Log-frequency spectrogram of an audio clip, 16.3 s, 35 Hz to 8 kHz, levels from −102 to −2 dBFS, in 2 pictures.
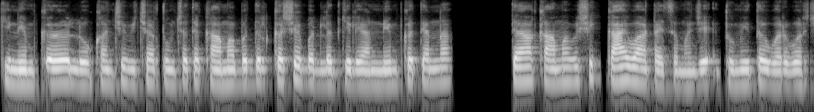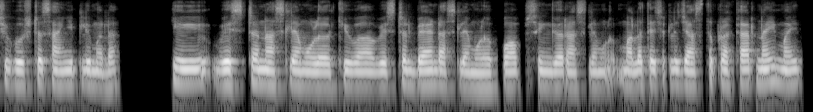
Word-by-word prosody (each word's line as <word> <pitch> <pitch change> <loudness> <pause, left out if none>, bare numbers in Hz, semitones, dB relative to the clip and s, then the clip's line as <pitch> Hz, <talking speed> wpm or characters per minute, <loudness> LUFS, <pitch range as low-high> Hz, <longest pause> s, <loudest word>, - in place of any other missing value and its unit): की 150 - -2
नेमकं 135 +2 +6
लोकांचे 135 +2 0
विचार 140 +1 -2
तुमच्या 140 0 -1
त्या 150 - +1
कामाबद्दल 140 +1 +2
कसे 150 +1 +2
बदलत 135 -1 +1
गेले 135 -1 +2
आणि 130 0 0
नेमकं 130 +2 0
त्यांना 145 0 -1 0.6
त्या 155 0 +4
कामाविषयी 150 +4 -1
काय 155 +1 +5
वाटायचं? 140 -4 +1
म्हणजे 125 +2 +1 0.2
तुम्ही 135 0 0
तर - - +5
वरवरची 130 +1 -2
गोष्ट 130 0 0
सांगितली 130 0 -2
मला, 125 0 -4 0.6
की 140 -2 +3 0.2
वेस्टर्न 135 +1 +3
असल्यामुळं 125 -2 0
किंवा 125 -1 0
वेस्टर्न 125 +2 -2
बँड 130 0 +2
असल्यामुळं, 120 -2 -3
पॉप 125 0 -1
सिंगर 125 -1 -1
असल्यामुळं, 120 +1 -6
मला 130 +1 +1
त्याच्यातला 135 0 -2
जास्त 125 -1 -1
प्रकार 140 0 0
नाही 140 +2 0
माहित. 135 -1 -2
135 Hz, 145 wpm, -23 LUFS, 125-140 Hz, 0.6 s, नेमकं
